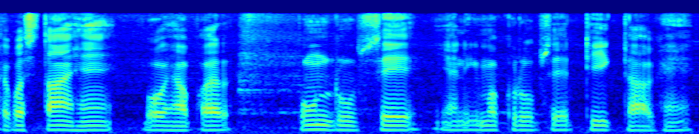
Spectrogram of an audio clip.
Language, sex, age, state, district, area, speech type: Hindi, male, 18-30, Rajasthan, Karauli, rural, spontaneous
